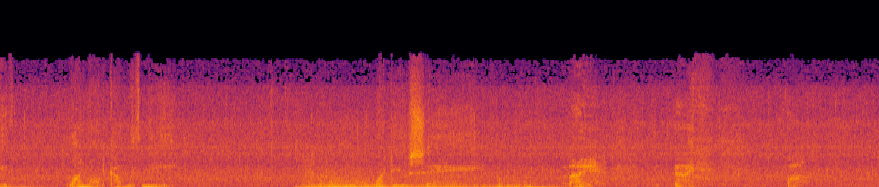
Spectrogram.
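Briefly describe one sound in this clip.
A young man groans and gasps in pain close by.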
